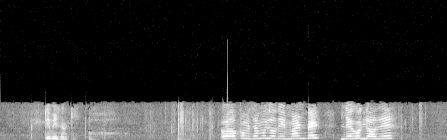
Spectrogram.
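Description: A young child speaks excitedly close by.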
